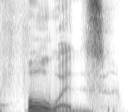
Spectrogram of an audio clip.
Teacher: forwards with the Z at the end. That's in British English. In American English, forward.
